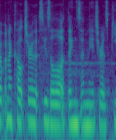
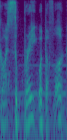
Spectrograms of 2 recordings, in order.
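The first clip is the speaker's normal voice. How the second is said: soft whisper, hissed under the breath; 14 dB quieter than usual. Retelling what one says to the bright sun: imitating hissing at the sun. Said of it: "I hiss at it every time".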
